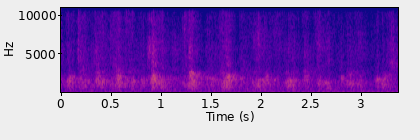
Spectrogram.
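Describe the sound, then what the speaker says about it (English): A round of applause for a crying team manager, a dense patter of many hands clapping in a steady wash, moderately loud with soft rhythmic swells and no talk over it. "all you give her a round of applause"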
